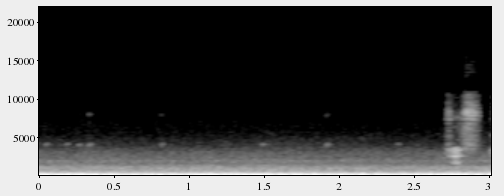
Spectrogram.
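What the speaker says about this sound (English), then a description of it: "just give it a tiny bit of throttle and you can start hearing that turbo start to light" Stock diesel truck engine under light throttle with the turbo starting to spool, a steady close rumble that holds even and loud, with a brief faint whistle near the end.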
